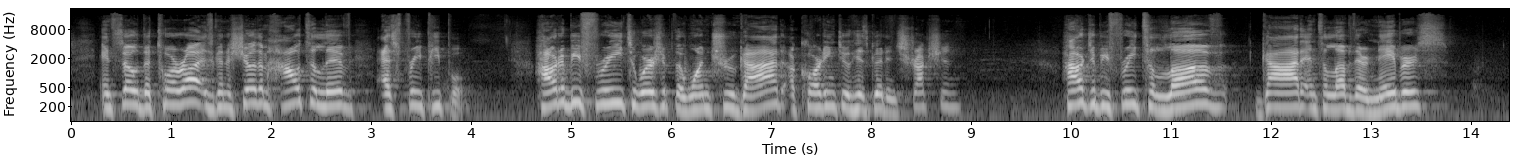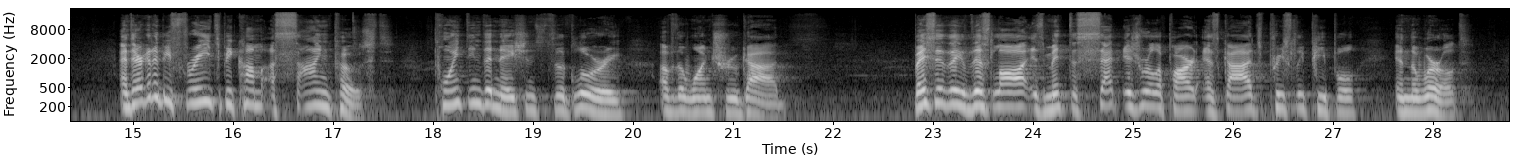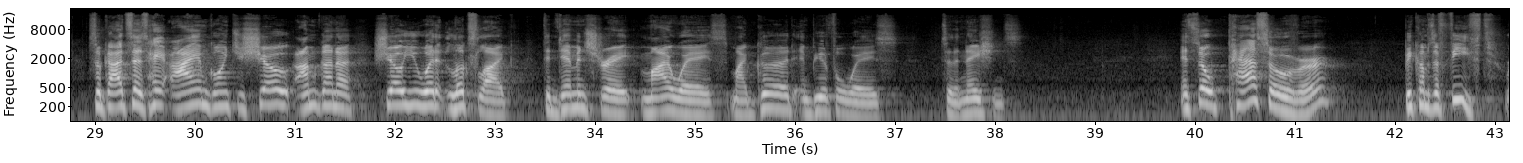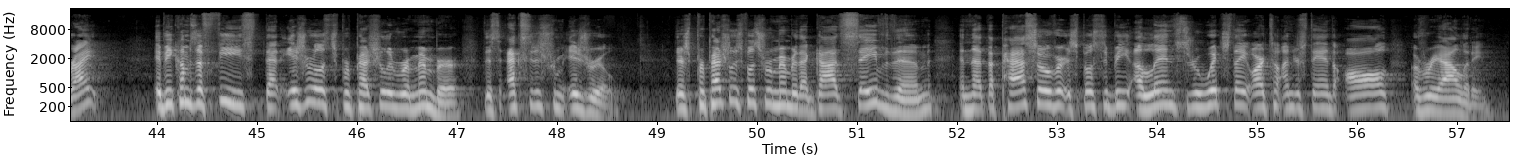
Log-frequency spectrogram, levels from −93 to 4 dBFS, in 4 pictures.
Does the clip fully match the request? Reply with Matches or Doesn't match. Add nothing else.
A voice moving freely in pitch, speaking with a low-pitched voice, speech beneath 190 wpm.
Doesn't match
